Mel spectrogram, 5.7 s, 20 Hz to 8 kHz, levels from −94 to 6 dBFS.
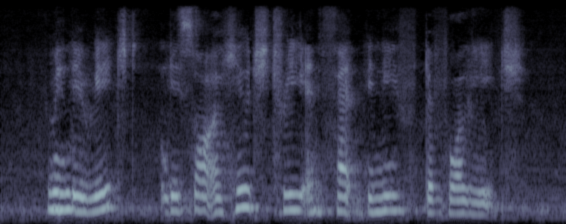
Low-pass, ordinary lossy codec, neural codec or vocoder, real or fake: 7.2 kHz; AAC, 32 kbps; codec, 16 kHz, 2 kbps, FreqCodec, larger model; fake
